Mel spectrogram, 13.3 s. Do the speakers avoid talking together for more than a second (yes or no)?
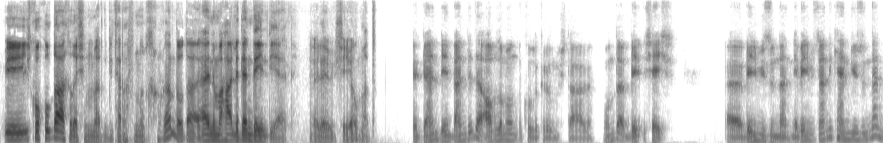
yes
